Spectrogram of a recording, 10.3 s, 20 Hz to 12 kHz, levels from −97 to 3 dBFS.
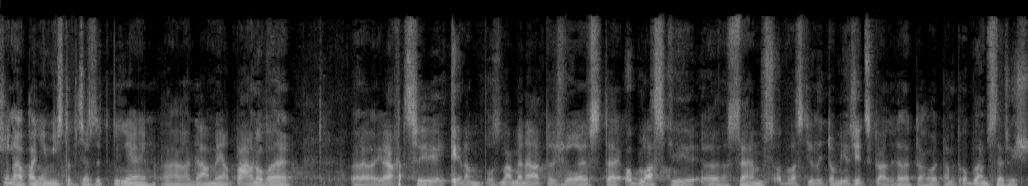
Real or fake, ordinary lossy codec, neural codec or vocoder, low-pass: fake; AAC, 48 kbps; codec, 24 kHz, 1.5 kbps, HILCodec; 10.8 kHz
